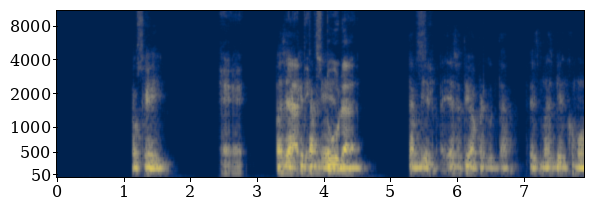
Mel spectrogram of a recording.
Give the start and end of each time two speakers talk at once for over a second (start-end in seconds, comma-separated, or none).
3.4-4.6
